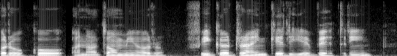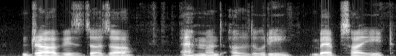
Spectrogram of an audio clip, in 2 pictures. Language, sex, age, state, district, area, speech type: Urdu, male, 30-45, Delhi, New Delhi, urban, spontaneous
